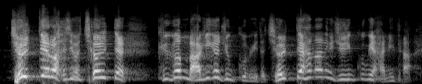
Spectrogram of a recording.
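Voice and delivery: loud, laughing outrage at the idea; shouted refusal. Retold or imitated. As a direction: bellow the ban like a stern pastor. Pastor retells forbidding the vision.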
